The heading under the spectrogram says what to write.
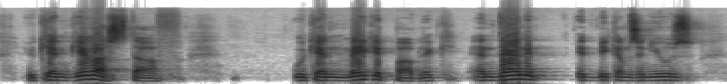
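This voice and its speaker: With a non-native accent, a man speaks at a moderate pace and a medium pitch. His tone is dark and mellow, his intonation fairly even. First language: not English. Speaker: politician. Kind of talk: panel discussion. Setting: conference with audience.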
